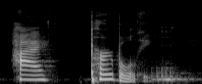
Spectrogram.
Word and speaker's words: hyperbole: It's hyperbole. So without the Oh, wait. So it is hyper. So hyperbole. Oh, so it's not hyperball.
